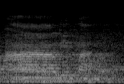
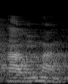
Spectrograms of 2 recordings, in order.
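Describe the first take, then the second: First: The word starts without an h sound. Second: The word starts with an h sound. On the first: The speaker calls it right. "padahal bukan haliman tapi aliman" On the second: The speaker calls it wrong. "Ada yang suka baca haliman"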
